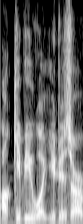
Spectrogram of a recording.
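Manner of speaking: usual speaking voice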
